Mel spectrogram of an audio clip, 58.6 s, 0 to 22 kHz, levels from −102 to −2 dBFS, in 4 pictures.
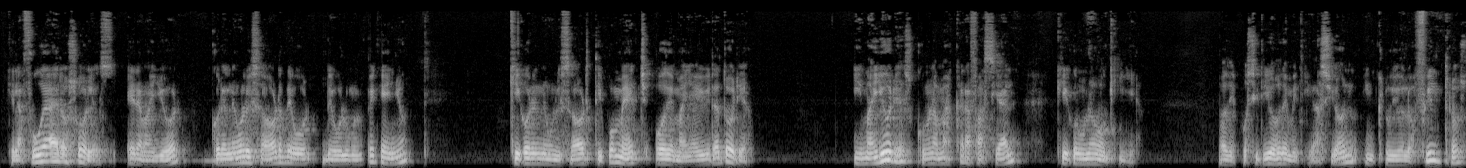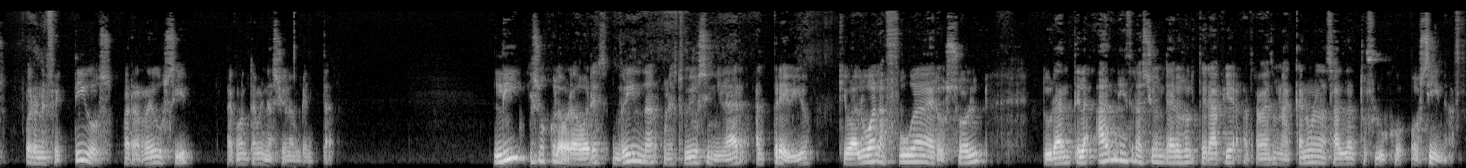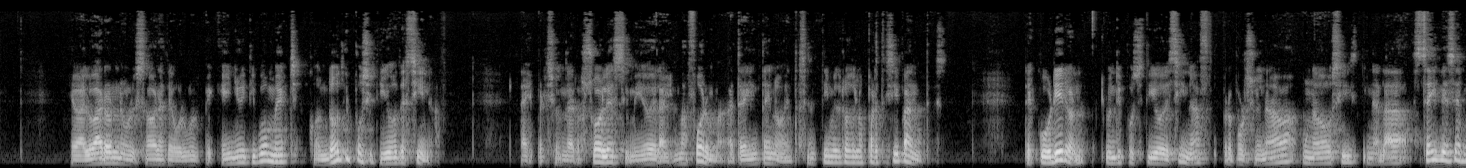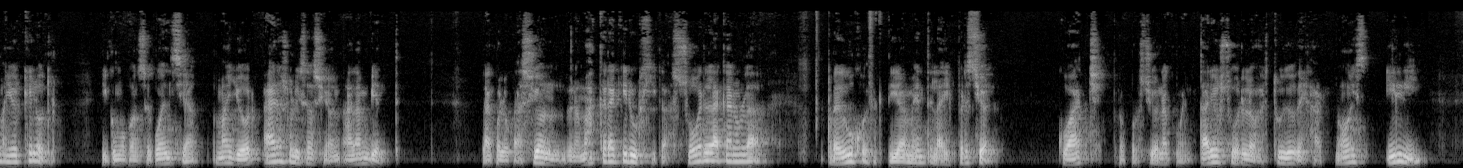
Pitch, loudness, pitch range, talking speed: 120 Hz, -27 LUFS, 110-145 Hz, 165 wpm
